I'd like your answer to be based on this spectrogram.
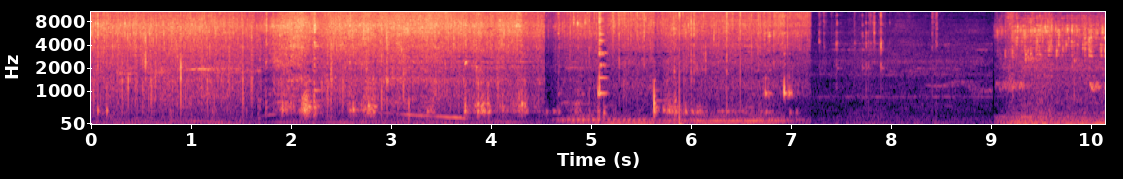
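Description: Dried fish (shutki) frying in a pan gives a crackling sizzle with stirring and dripping, close by. The sizzle drops to near silence for a couple of seconds, then starts again.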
